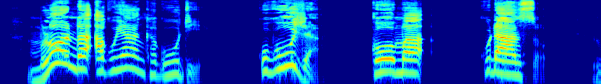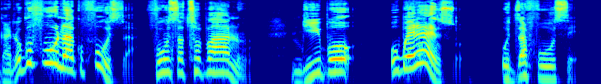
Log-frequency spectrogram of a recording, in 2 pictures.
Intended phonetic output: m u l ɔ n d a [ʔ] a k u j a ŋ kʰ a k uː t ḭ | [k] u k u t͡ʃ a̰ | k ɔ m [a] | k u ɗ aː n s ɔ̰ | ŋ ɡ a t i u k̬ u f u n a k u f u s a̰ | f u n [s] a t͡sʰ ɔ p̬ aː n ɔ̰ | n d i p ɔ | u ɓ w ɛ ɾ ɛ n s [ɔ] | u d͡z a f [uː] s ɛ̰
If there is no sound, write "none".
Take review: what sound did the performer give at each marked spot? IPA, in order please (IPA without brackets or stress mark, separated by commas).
ʔ, k, a, s, ɔ, uː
